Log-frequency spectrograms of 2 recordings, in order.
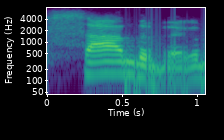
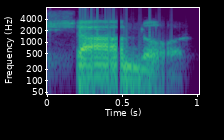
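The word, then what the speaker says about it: Sándor: Now they call it Sanderberg, but his name is Shandor. Shandor is a Hungarian name, and Berger sounds more Germanic, but Shandor. Shandor is actually Alexander in Hungarian. It's a Hungarian pronunciation, Shandor. So if I speak about him, I'll call him Shandor, which he's supposed to be.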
